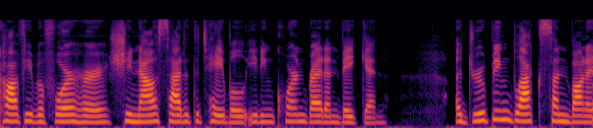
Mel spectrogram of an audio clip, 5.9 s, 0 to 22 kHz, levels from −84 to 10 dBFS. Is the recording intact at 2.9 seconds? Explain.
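Yes, the speech at 2.9 seconds plays through intact, with no dropout, click, distortion or other fault at that moment.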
